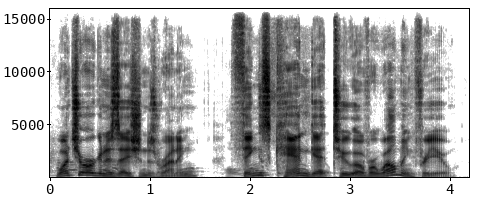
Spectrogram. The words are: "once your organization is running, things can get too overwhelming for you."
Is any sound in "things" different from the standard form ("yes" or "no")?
no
